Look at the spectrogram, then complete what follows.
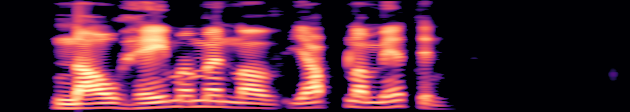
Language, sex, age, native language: Icelandic, male, 30-39, Icelandic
